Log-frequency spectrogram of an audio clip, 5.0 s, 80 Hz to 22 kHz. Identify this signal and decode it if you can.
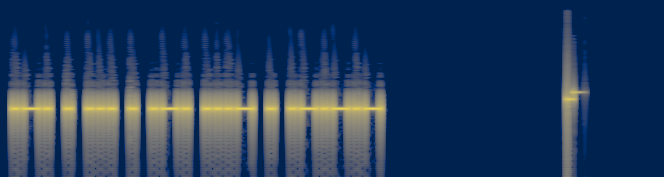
Morse code, heard as a keyed tone, about 32 wpm, 700 Hz. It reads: RESERVE.
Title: Sentences from Top 1000 Words - Review Part 6 - 30wpm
